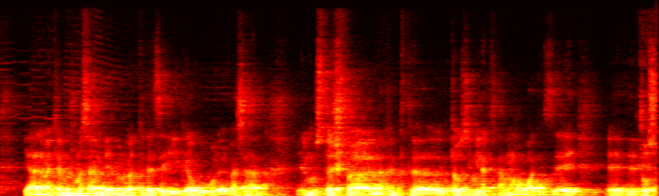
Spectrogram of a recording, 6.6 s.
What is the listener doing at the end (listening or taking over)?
listening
